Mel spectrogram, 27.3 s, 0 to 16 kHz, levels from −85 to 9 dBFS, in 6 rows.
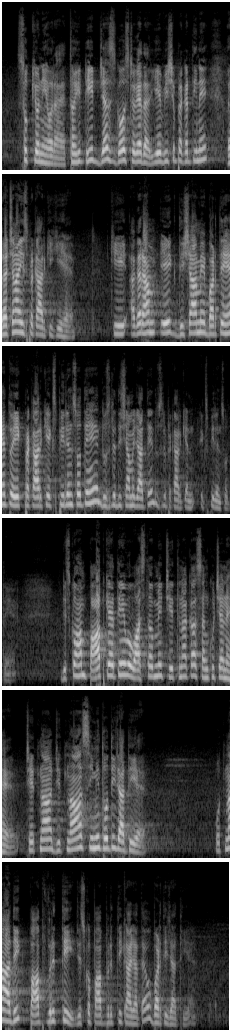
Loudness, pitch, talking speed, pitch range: -18 LUFS, 200 Hz, 170 wpm, 180-220 Hz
